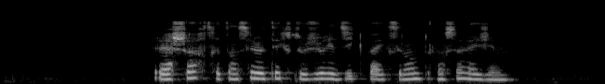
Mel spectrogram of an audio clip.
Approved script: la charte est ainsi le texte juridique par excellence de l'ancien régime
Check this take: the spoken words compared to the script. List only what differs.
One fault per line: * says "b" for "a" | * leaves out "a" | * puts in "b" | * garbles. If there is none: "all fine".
all fine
